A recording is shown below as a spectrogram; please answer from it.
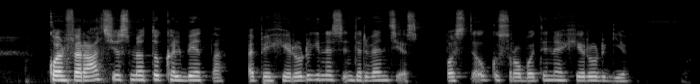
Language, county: Lithuanian, Kaunas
